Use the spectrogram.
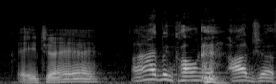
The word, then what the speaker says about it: AJA: row before this interview debating how AJA is pronounced, and your answer is? AJA.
